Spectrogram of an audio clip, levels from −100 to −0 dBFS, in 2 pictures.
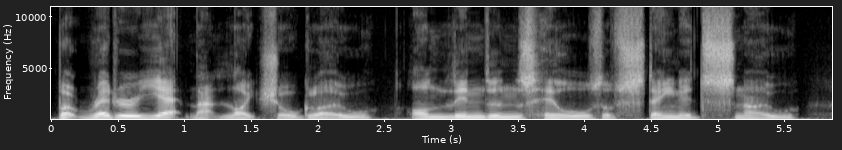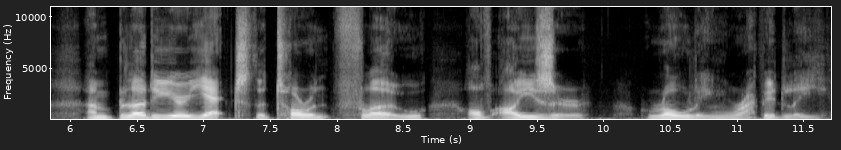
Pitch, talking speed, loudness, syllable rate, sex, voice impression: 130 Hz, 120 wpm, -19 LUFS, 3.2 syllables/s, male, masculine, middle-aged, tensed, powerful, bright, clear, slightly raspy, intellectual, mature, friendly, wild, lively, strict, slightly intense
